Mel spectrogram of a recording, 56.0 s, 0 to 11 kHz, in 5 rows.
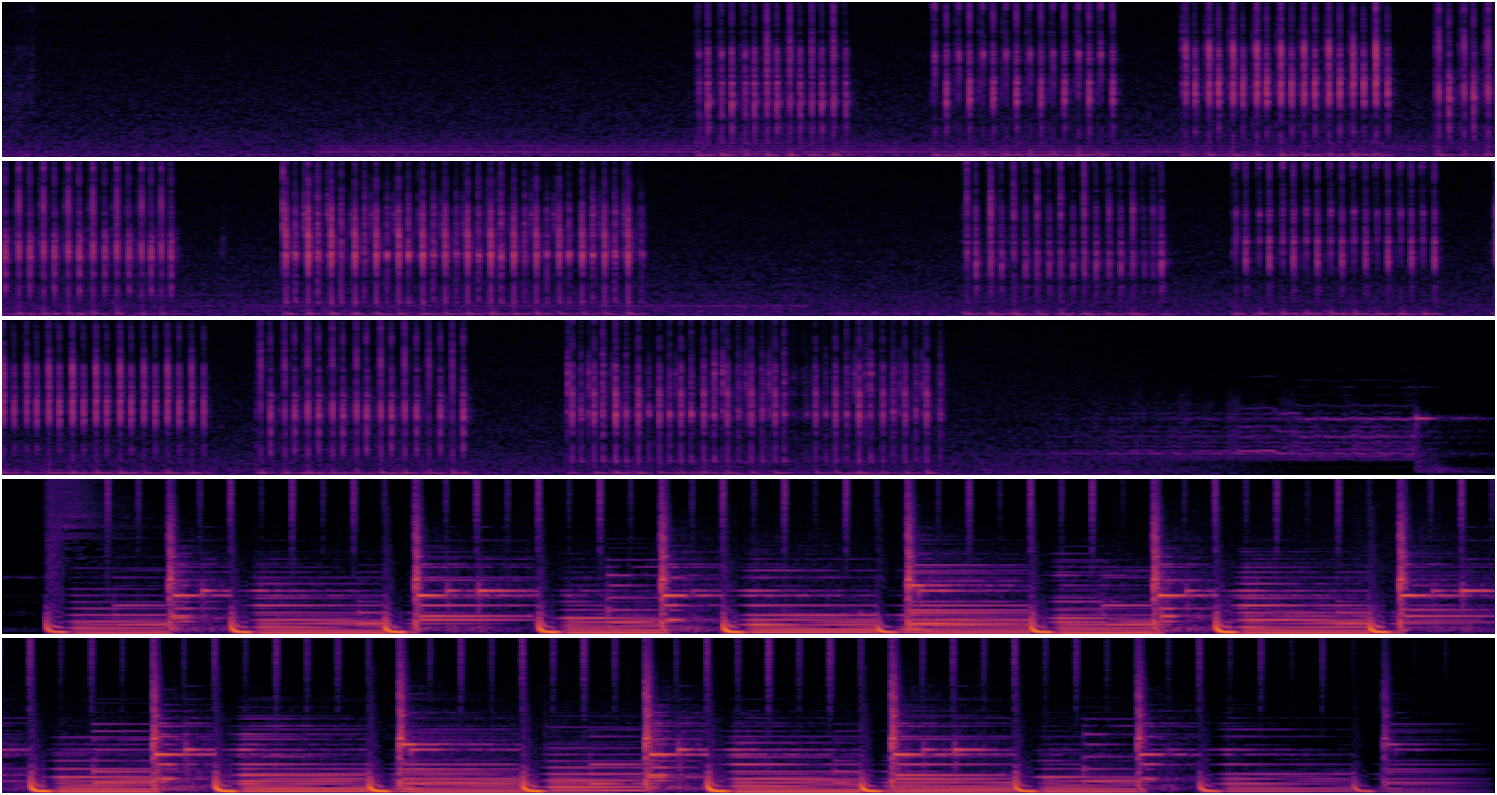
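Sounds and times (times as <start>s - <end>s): mechanical keyboard typing: 5.2s - 6.4s, 7.0s - 12.6s, 13.3s - 16.1s, 18.4s - 26.0s, 26.6s - 29.5s.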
